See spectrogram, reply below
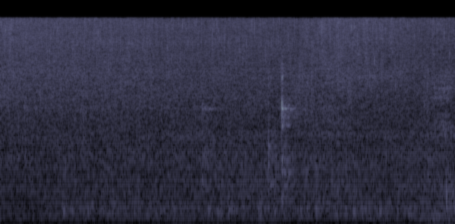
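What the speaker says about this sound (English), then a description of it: "Let this masala cook on medium flame till oil starts to separate." Masala of spices, ginger, garlic and tomato sizzles in oil over a medium flame, a faint, steady hiss with one small pop partway through.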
